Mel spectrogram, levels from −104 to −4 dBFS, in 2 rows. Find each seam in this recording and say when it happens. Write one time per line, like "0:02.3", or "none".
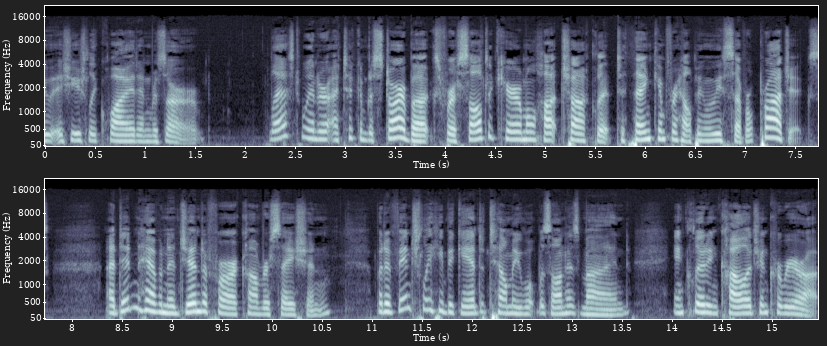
none

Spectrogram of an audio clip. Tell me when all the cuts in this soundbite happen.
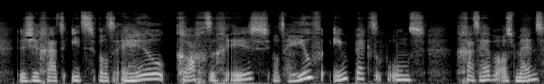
0:02.7

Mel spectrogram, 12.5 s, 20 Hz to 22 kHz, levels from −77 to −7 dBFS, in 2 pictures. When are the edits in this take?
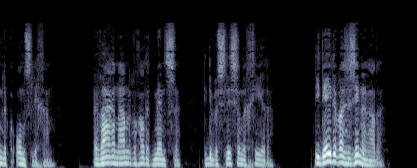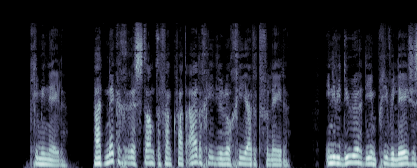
0:01.2
0:07.5
0:11.0

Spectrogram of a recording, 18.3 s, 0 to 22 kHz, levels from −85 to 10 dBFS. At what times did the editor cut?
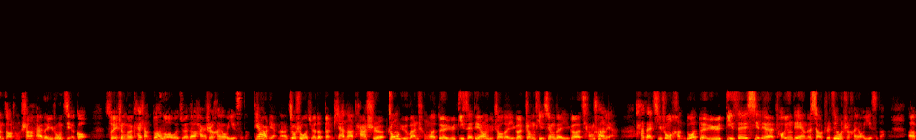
0:05.0
0:12.7

